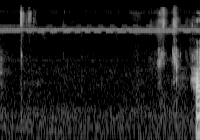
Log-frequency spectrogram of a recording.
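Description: Steady, continuous high-pitched insect trill, cricket-like, with a faint click about half a second in.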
